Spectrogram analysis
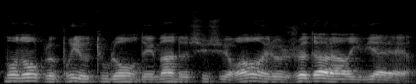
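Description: A man narrating a classic novel in a measured storytelling manner. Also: mid-range voice, a little mellow. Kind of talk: audiobook narration.

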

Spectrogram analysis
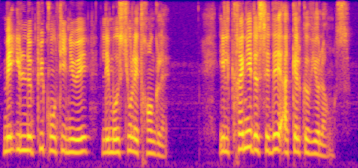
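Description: A woman narrating a classic story aloud in a measured, even way. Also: medium pitch. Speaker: audiobook narrator. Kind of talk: scripted narration.

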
